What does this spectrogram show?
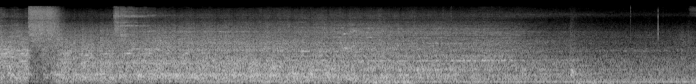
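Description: Metra Electric bilevel electric train running past close by, a loud steady rumble of wheels on rail. It fades as the last car goes by and the train draws away, about five seconds in.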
